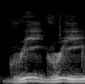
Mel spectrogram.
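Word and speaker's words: Gris-Gris: this Persona the night Tripper now this album pronounced GRE gree which I mispronounced in another video and thank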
